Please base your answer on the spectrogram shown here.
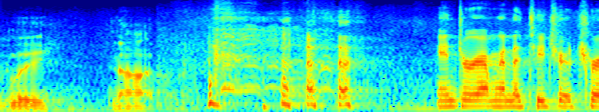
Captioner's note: laughing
